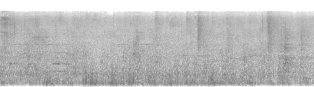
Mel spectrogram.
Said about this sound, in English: Very, very breezy.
